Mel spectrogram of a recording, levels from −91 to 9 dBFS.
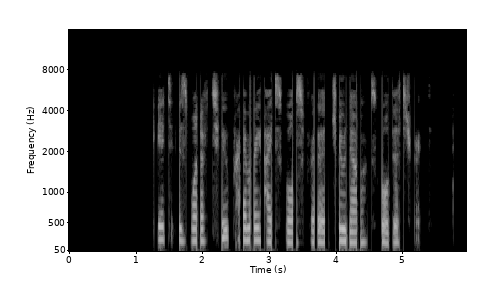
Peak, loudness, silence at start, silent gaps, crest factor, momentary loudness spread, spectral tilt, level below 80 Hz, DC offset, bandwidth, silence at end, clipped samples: -10 dBFS; -27 LUFS; 1.35 s; 1.60-1.64 s, 3.53-3.57 s, 4.64-4.68 s, 5.13-5.18 s; 18 dB; 7 LU; -5 dB/octave; -60 dBFS; under 0.1%; 7.8 kHz; 0.7 s; under 0.1%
